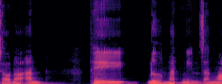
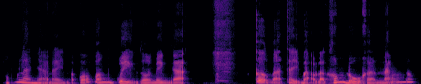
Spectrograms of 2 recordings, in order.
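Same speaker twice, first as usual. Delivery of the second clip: sorrowful; 11 semitones higher, 6 dB quieter than usual. Acted. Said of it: "buồn rầu đáp".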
